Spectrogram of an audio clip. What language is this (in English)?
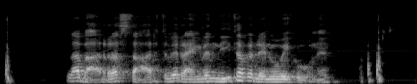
Italian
